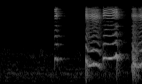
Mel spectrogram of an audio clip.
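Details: Chihuahua puppies at play, three animals, indoors: three short, high, squeaky yelps in quick succession, each bright and tonal with a slight rise and fall, separated by brief silences against a quiet room background.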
